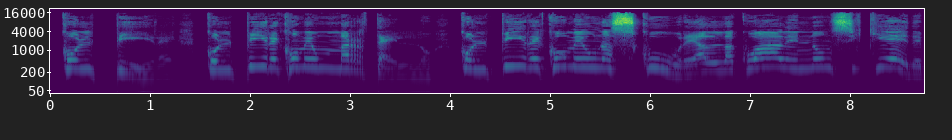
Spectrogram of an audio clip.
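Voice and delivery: building from firm to loud and high, slow and hammering; rising intensity. Acted. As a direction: pound each colpire harder like a hammer blow.

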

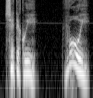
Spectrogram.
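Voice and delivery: startled, rising up loud on voi; old priest startled to see Renzo; surprised exclamation. A narrator's reading. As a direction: caught off guard, blurting it out. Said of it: "esclamò Don Abbondio".

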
